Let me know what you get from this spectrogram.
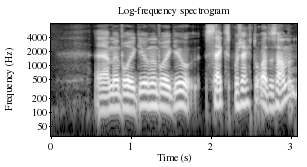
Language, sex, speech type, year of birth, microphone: Norwegian, male, spontaneous, 1991, Shure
